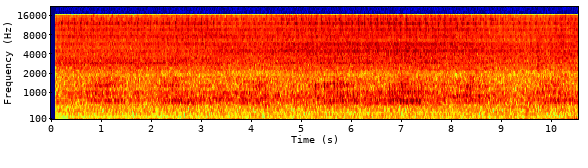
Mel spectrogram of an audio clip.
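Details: 2014 Dodge Durango R/T Hemi V8 at steady idle: loose rolling rattle like a marble on a hard floor; cylinder 1 misfire code and engine light sometimes on cold starts, owner suspects cylinder 1 issue, unconfirmed.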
